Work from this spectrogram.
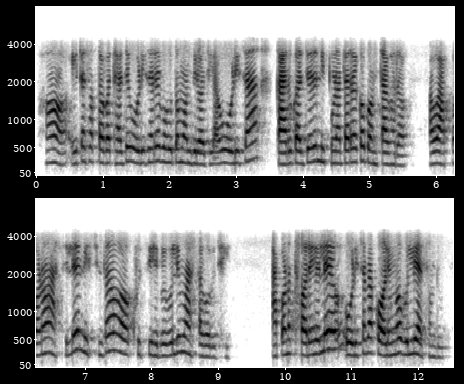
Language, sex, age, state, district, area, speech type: Odia, female, 30-45, Odisha, Nayagarh, rural, conversation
